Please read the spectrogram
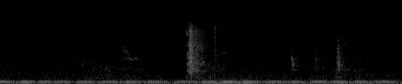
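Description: Plastic clicks from a brick-built LEGO toy gun being handled: one sharp click about two seconds in, a second just after, then three lighter clicks. A steady low hum runs underneath.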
